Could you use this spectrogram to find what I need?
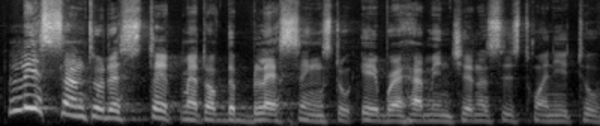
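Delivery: normal talking voice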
